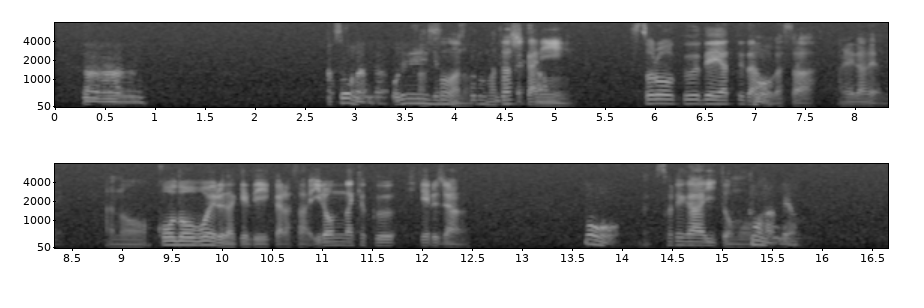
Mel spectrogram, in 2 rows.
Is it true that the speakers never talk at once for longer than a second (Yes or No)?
No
